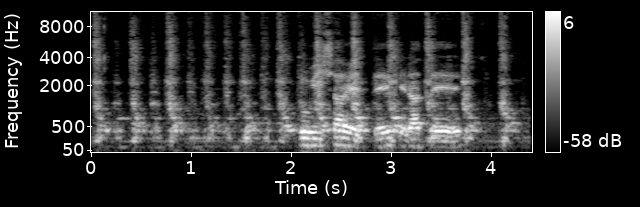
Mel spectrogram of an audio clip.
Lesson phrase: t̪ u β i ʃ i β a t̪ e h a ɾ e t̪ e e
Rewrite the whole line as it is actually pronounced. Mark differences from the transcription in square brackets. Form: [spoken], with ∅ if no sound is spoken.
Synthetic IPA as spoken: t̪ u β i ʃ [a] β [e] t̪ e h [e] ɾ [a] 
